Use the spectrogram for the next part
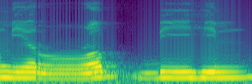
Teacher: Cara membacanya ketika nun sukun atau tanwin bertemu dengan huruf idgham bila gunnah, yakni lam dan ra, ya, dibaca, dimasukkan, nama idgham adalah dimasukkan ke dalam huruf berikutnya tanpa disertai dengan gunnah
